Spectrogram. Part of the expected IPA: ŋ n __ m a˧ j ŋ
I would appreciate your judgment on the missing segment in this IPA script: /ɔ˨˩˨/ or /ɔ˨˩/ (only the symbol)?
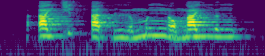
ɔ˨˩˨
